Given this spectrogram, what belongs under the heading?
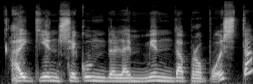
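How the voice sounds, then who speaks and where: A woman reading the part of a cold, brisk male chairman who speaks with formal, mechanical precision. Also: low voice, little pitch movement.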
